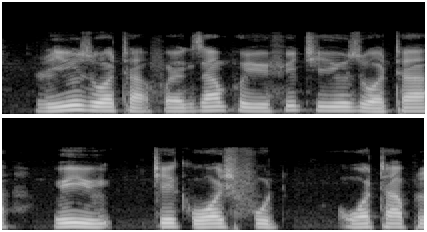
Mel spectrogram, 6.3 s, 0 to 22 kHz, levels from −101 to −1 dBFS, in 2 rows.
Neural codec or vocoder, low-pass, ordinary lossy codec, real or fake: none; 7.2 kHz; none; real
